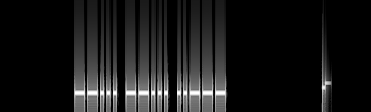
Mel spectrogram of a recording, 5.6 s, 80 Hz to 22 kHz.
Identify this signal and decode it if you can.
Morse code, heard as a keyed tone, about 25 wpm, 690 Hz. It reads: 772
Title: Numbers - 3-Digit 25wpm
